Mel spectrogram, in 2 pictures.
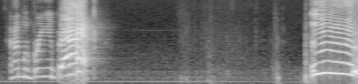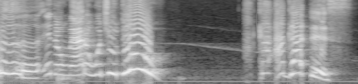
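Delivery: emotional crying sermon; tearful. Real, not acted. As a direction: fight back tears while speaking for God. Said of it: "I'm getting so emotional right now".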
